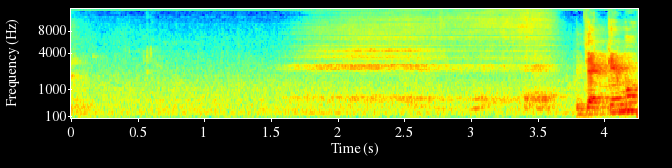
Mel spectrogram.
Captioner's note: sips loudly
